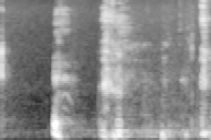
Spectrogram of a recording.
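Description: A person's cough about half a second in, followed by a quieter throat-clearing sound.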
